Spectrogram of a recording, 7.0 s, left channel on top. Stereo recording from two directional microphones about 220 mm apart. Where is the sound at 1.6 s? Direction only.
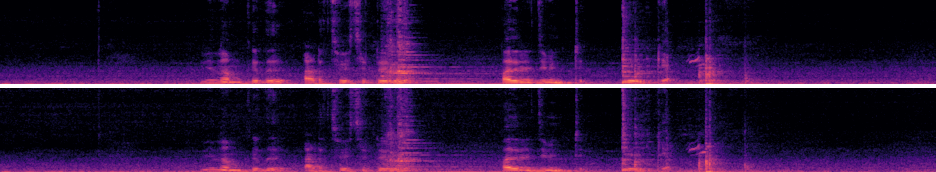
20° left (ahead or behind).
